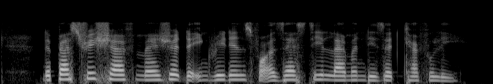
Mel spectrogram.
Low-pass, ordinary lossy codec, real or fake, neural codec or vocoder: 7.2 kHz; none; real; none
